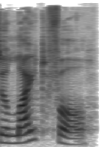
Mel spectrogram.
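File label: "delightful", English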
